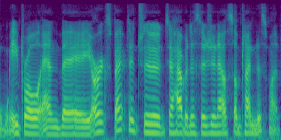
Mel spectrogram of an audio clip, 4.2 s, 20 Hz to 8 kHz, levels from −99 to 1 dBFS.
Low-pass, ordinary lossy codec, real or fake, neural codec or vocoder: 7.2 kHz; MP3, 64 kbps; fake; autoencoder, 22.05 kHz, a latent of 192 numbers a frame, VITS, trained on many speakers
